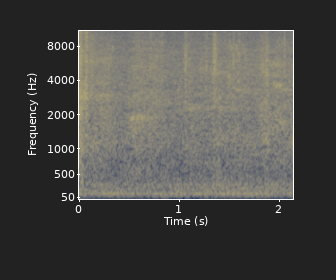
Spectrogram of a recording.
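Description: Quiet outdoor background: a faint, even hiss with no distinct sounds.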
